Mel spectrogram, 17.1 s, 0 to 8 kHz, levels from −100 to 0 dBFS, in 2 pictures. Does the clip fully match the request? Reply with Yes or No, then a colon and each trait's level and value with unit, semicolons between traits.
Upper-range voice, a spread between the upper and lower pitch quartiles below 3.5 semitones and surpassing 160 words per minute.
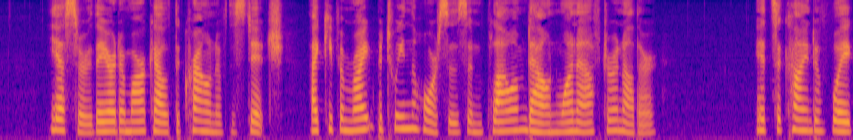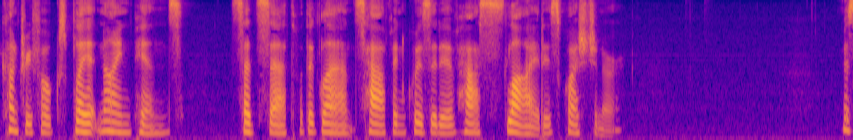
Yes: high, 205 Hz; average, 2.8 semitones; average, 170 wpm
